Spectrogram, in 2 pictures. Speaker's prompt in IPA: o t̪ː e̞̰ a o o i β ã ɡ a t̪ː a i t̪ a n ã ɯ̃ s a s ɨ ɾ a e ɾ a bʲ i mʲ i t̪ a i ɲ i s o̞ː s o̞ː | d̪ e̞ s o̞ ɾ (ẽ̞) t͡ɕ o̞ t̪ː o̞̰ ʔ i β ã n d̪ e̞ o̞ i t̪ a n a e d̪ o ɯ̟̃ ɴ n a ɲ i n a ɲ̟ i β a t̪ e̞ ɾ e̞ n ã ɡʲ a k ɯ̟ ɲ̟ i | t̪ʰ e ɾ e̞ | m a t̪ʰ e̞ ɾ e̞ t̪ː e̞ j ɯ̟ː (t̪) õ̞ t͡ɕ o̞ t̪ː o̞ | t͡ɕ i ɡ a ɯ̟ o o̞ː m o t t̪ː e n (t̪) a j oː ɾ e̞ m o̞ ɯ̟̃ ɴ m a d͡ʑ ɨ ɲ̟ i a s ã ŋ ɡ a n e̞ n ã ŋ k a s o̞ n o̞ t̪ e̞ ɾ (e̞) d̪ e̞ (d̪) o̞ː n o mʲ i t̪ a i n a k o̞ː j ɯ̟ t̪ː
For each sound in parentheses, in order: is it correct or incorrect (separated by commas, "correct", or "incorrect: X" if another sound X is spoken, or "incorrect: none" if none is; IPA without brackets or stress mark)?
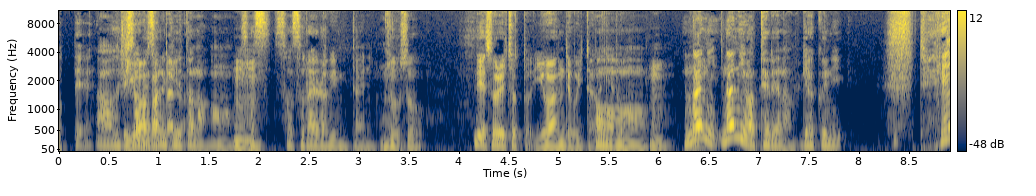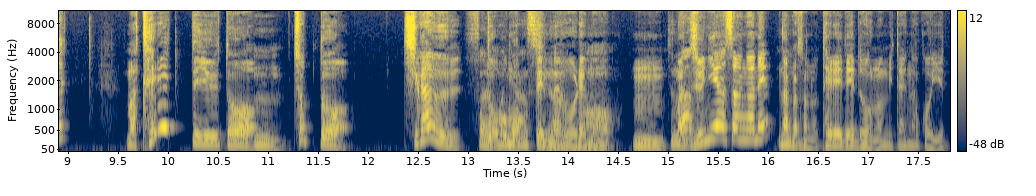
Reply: incorrect: e̞, correct, incorrect: d̪, correct, correct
